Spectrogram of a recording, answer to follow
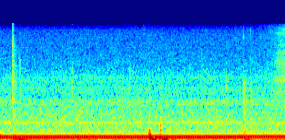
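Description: Steady low hum, the recording's own background noise, unchanging throughout, with a couple of faint clicks.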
